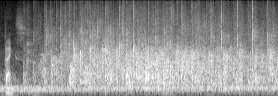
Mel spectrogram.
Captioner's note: audience applauds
